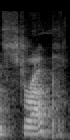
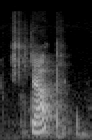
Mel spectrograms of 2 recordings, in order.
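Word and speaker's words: Shtupp: We can't forget like I said earlier, with I'm So Tired, Lily Von Strupp. Sorry, Stupp. I can't pronounce it correctly. Stupp is right.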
